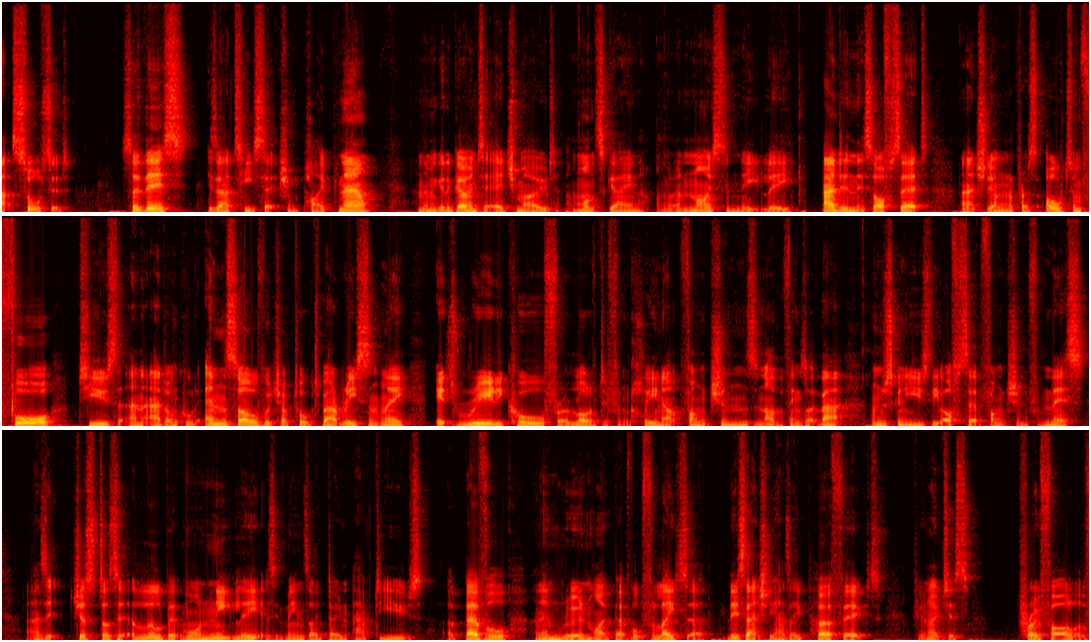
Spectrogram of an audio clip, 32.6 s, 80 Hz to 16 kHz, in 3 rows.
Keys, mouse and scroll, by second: 0.1-0.4 scroll down 1, 0.4 middle click, 1.0 Tab, 1.6 scroll down 1, 1.9 middle click, 3.4-4.2 scroll up 1, 4.2 Tab, 4.9 scroll up 1, 5.7 alt+shift+click, 5.8 click, 7.2 click, 7.7 click, 8.0 scroll down 1, 8.2 middle click, 10.1 scroll up 1, 10.3 shift+middle click, 11.0 alt+4, 11.7 click, 19.4 click, 26.2 click, 27.1-27.6 scroll down 1, 28.1-28.5 scroll up 1, 28.9 shift+middle click, 29.2-30.4 scroll up 1, 30.4 click, 31.1 shift+middle click.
